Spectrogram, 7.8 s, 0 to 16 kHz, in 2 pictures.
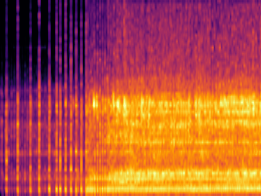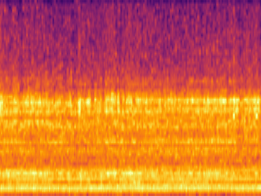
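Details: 1953 Zeiss two-stroke ice auger revived after a spark fix, drilling through ice estimated at over a foot thick: quick pops catch into a high buzz that sags and surges under load; poor idle needing the throttle feathered, carburetor tuning suspected.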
